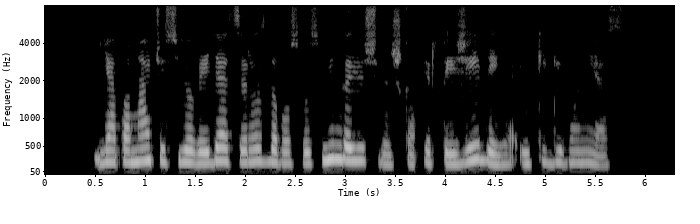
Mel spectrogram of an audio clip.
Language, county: Lithuanian, Kaunas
